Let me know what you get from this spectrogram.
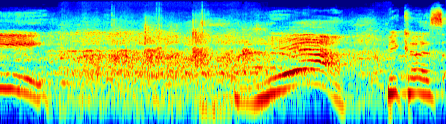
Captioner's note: audience laughing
